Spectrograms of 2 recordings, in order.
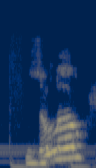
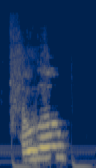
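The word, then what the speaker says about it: Xolo: don't even know how to say this person Zolo solo it's x-o-l-o it's a guy from Cobra Kai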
